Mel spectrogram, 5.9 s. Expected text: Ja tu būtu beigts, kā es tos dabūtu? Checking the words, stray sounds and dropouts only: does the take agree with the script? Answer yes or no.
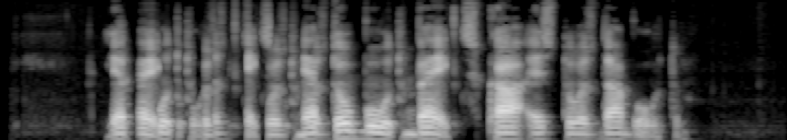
no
